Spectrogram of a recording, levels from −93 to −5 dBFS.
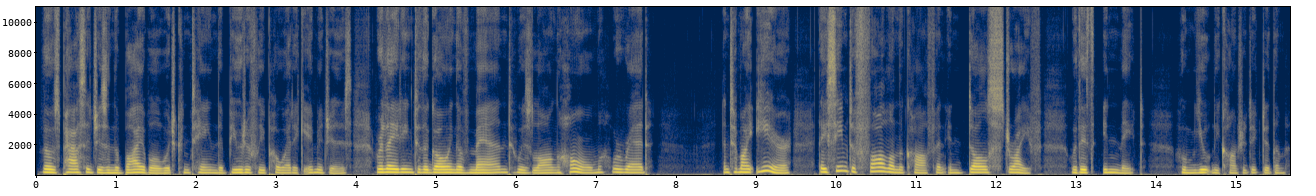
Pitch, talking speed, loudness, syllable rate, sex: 185 Hz, 170 wpm, -17 LUFS, 5.2 syllables/s, female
